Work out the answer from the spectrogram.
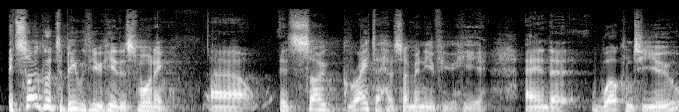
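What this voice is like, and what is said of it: Australian accent. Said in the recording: “I'm from Australia, if you're wondering about the accent.”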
